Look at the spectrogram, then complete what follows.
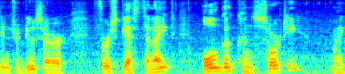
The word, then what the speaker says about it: Olga Consorti: I'd like to introduce our first guest tonight, Olga Consorti. Am I pronouncing that right?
